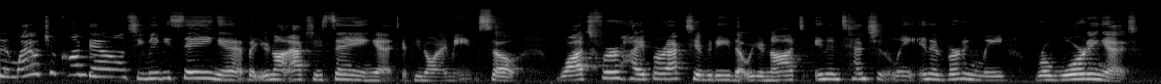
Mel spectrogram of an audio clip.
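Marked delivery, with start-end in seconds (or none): 0.2-1.3 put-on high-pitched, cooing baby talk. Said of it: "we don't want a baby talk".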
